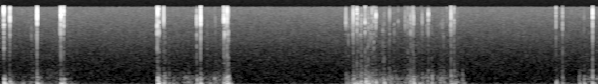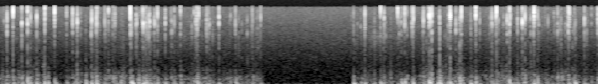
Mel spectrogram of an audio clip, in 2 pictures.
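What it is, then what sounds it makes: Ceramic mosaic tile sheet. Long rhinestone nails scratch and tap fast on a solid white ceramic mosaic tile sheet. Sharp, quick clicks alternate with dense bursts of scratchy rattling, with the energy sitting mostly in a low, dull thud range. Quiet gaps separate the busy stretches.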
